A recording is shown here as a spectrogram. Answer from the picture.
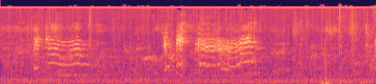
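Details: Female pet cat, recorded on an iPod while playing with her owner, which is said to bark and growl like a dog; a run of wavering, harmonic calls, some drawn out, with quieter rustling between them.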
